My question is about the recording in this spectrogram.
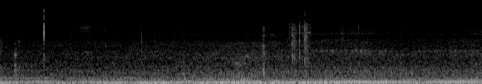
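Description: Low, steady diesel rumble of a distant locomotive, with a few faint sharp clicks.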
